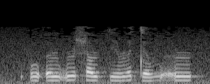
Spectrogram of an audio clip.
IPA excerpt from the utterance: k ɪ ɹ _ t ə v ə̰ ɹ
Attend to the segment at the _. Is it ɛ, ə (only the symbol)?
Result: ə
